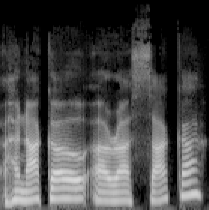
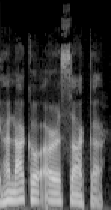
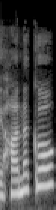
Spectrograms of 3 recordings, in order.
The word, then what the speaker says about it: Hanako Arasaka: How should I say it more smoothly? Hanako Arasaka. No, you're saying it correctly correct. Um, the English the English the American way would be Haneko that I hear a lot. You But no, Adam, you you got it right.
